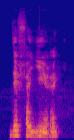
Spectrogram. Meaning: second-person plural simple future of défaillir
- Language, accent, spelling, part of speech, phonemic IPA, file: French, Canada, défaillirez, verb, /de.fa.ji.ʁe/, LL-Q150 (fra)-défaillirez.wav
